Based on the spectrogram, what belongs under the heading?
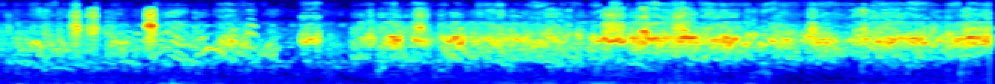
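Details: Budgies in an aviary colony, a constant high chatter of overlapping chirps, rapid warbles and sharp squawks that grows louder toward the end.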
